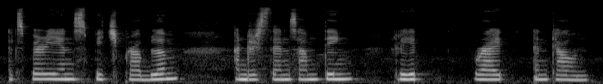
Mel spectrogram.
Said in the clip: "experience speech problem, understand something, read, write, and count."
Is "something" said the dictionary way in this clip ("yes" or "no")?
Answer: no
